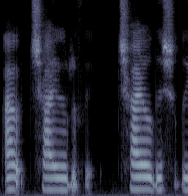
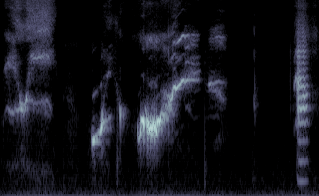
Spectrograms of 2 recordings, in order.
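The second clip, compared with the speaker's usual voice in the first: much higher squeak; squealing disbelief; 7 dB louder, faster than usual. Acted. Character squeaks in amazed disbelief.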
